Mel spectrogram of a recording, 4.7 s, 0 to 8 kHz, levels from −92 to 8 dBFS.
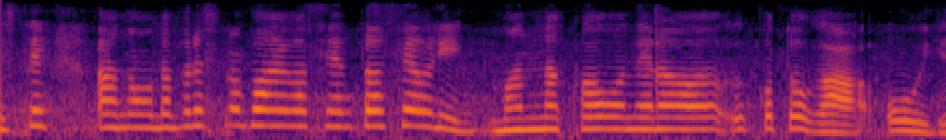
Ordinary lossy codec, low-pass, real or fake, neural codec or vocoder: AAC, 32 kbps; 7.2 kHz; fake; codec, 24 kHz, 6 kbps, HILCodec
